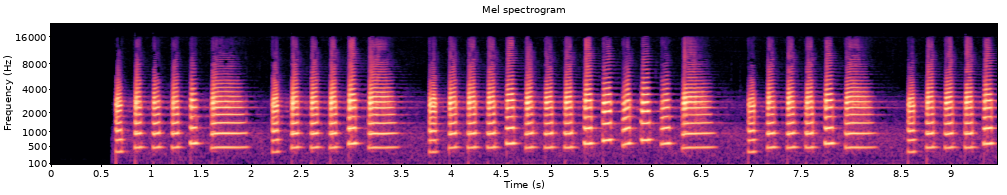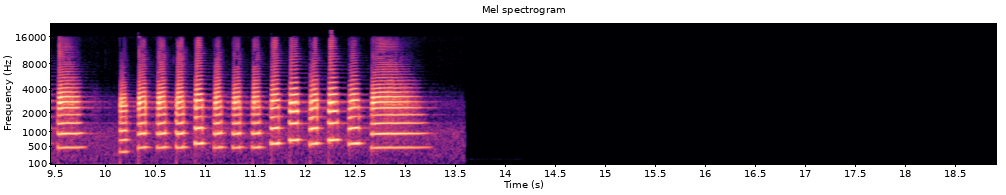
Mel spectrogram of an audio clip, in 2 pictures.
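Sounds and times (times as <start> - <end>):
bugle call outdoors at a parade dismissal: 0.6 - 13.4.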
